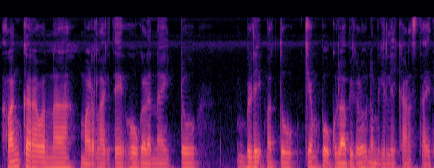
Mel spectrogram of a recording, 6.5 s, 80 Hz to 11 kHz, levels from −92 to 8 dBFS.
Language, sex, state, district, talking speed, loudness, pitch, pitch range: Kannada, male, Karnataka, Mysore, 100 wpm, -28 LUFS, 95 Hz, 90-100 Hz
